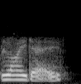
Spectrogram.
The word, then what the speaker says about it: Lido: And the I is pronounced an I with a colon after it, as in the word me. – I. – Therefore, the correct pronunciation is Lido.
